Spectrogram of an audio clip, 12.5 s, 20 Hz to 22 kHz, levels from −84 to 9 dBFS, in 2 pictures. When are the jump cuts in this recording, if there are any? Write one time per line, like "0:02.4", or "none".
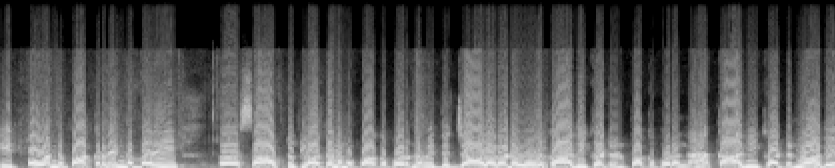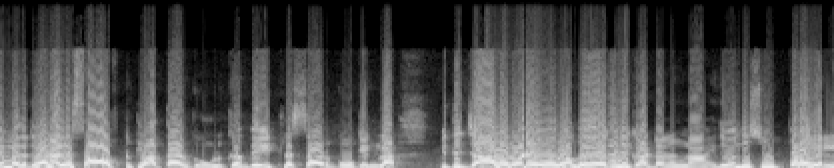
0:04.1
0:10.8

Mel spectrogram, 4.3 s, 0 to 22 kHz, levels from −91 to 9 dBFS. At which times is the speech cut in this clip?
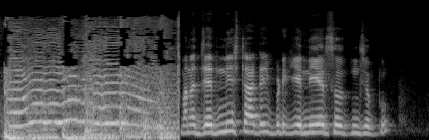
0:01.8

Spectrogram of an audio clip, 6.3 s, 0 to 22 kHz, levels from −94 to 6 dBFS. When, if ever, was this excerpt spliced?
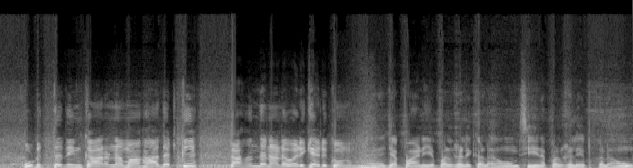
0:03.7

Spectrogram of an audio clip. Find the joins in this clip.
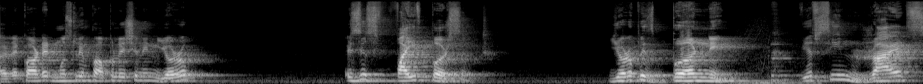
0:07.9

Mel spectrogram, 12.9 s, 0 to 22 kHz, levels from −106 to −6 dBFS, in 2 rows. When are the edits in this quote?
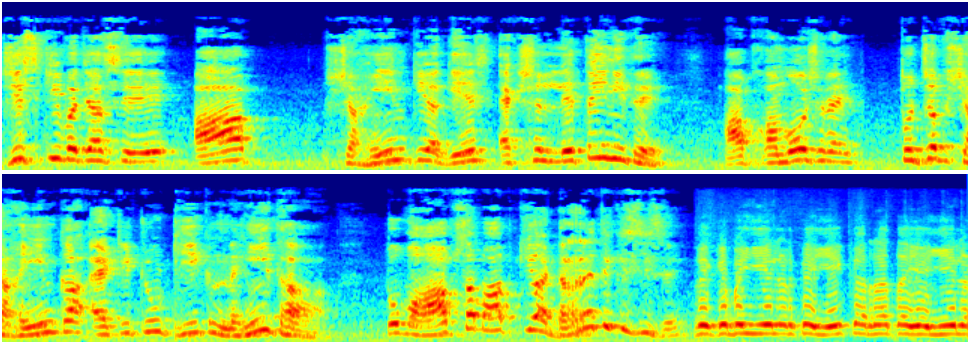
0:05.8
0:11.0

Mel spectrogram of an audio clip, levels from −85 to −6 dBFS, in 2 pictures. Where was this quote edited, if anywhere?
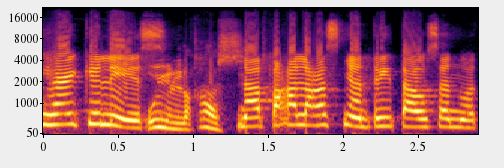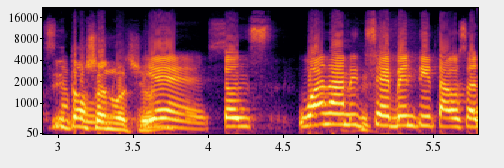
0:04.1

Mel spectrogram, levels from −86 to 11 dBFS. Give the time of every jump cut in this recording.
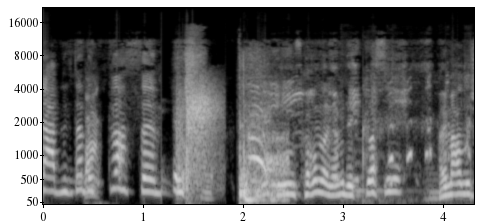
0:01.2

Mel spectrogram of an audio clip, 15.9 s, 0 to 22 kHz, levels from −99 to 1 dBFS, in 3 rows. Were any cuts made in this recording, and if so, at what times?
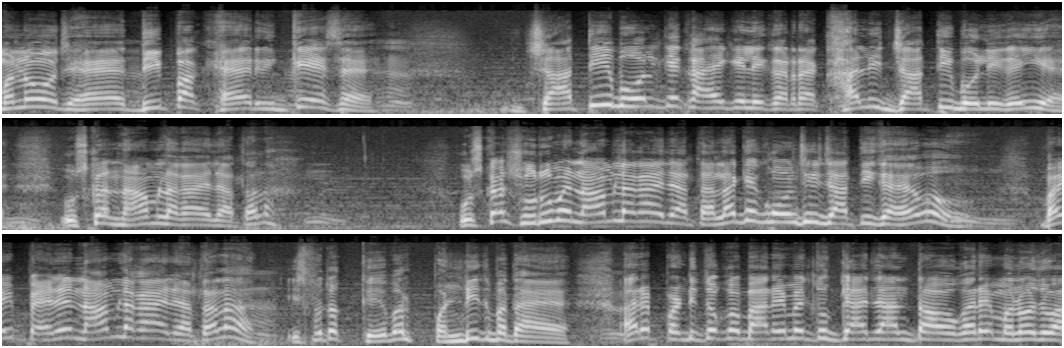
none

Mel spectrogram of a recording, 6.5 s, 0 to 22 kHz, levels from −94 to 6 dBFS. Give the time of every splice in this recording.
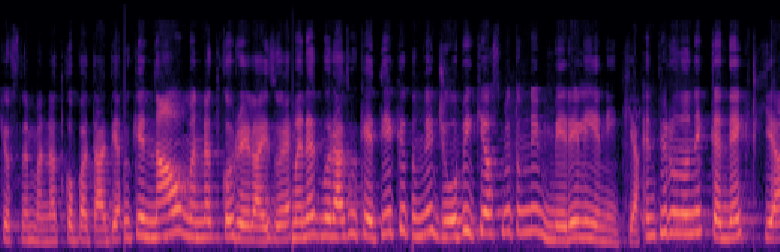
0:01.0
0:02.4
0:03.4
0:05.3

